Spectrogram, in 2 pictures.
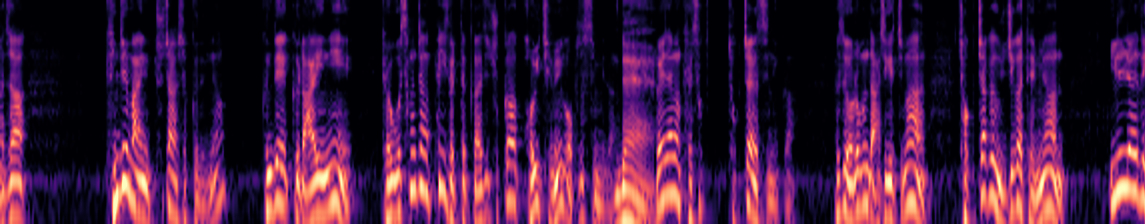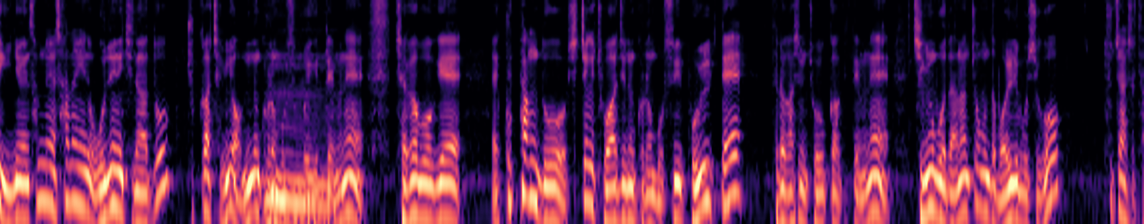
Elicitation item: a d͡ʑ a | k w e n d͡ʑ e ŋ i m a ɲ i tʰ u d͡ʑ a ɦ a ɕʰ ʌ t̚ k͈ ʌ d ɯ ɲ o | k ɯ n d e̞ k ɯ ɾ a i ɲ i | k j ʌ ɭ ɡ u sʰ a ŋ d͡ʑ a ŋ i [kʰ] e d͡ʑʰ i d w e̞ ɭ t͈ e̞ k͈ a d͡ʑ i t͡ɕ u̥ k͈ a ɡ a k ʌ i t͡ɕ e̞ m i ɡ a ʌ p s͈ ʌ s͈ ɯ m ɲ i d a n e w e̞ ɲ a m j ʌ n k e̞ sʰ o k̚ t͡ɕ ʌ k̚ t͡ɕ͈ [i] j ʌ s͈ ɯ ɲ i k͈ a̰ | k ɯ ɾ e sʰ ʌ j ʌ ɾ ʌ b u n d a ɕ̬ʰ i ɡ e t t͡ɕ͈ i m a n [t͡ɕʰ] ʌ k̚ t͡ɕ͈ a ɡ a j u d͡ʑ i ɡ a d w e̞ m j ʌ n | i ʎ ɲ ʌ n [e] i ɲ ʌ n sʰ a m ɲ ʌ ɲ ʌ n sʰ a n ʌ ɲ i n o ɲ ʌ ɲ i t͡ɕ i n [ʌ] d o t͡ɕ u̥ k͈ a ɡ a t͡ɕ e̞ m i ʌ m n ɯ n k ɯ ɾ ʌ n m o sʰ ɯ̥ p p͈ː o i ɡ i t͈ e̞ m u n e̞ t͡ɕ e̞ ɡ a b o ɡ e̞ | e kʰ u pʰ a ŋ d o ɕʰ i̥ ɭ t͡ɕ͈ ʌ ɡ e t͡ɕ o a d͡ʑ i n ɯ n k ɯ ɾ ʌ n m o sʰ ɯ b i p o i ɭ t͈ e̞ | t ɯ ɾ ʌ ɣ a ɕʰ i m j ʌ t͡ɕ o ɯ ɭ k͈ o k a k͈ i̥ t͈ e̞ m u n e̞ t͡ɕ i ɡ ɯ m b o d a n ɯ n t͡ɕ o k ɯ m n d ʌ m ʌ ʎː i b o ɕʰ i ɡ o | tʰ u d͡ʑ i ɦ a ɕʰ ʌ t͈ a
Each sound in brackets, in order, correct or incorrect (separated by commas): incorrect, incorrect, incorrect, correct, incorrect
